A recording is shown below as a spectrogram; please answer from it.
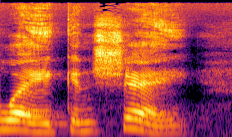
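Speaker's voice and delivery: ordinary delivery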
